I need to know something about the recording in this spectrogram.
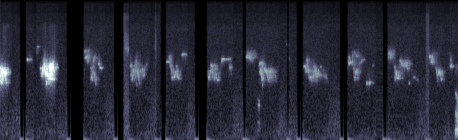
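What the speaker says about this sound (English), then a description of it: "Maybe you can hear the birds that are here in Vermont" Birds chirp and sing in a Vermont forest, a loud close call near the start followed by a string of faint, scattered high tweets spread across the quiet.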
